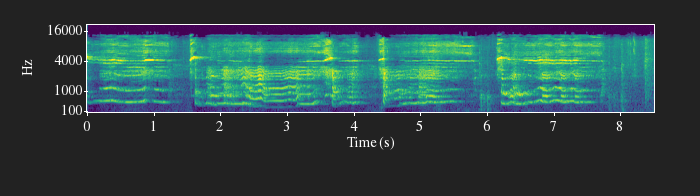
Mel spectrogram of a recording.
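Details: Pet dog whining out of jealousy over another dog's bone: a run of wavering, howl-like whines that bend up and down in pitch, several per second, with brief breaks between bursts.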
